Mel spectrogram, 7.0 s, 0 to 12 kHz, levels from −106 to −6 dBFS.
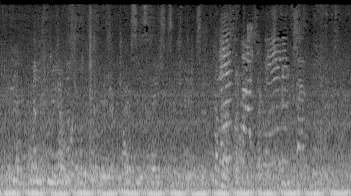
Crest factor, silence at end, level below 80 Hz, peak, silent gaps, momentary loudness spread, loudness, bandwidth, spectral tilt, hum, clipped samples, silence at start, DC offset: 14 dB; 0 s; -32 dBFS; -16 dBFS; none; 3 LU; -33 LUFS; 10.5 kHz; -7 dB/octave; none; under 0.1%; 0 s; under 0.1%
